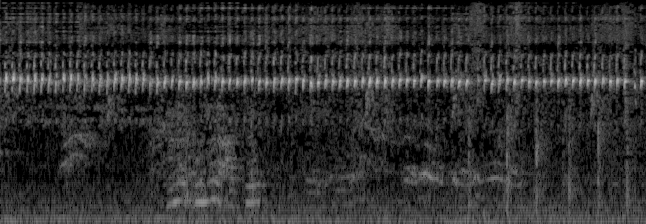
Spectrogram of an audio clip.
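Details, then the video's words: Plain prinia song: a long, steady series of sharp, high ticking notes, about three or four per second, with softer chattering from other birds underneath. "plain prinia bird chirping"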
